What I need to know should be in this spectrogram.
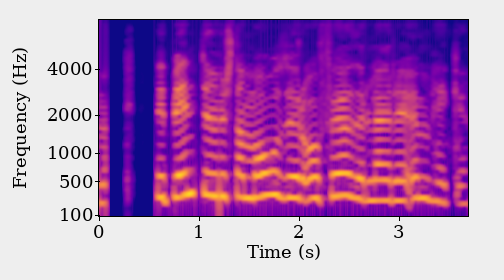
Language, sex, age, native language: Icelandic, female, 12, Icelandic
